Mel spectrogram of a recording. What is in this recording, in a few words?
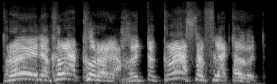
Attack, Male; Warframe; Grineer Male B; Battle Barks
